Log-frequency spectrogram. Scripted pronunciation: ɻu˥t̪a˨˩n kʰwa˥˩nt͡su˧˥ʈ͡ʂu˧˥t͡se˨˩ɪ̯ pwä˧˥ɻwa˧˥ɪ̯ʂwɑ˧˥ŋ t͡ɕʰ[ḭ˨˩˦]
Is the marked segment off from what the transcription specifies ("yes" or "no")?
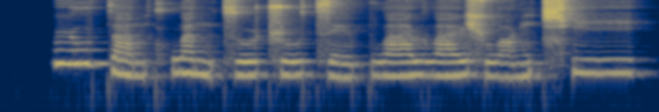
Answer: yes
